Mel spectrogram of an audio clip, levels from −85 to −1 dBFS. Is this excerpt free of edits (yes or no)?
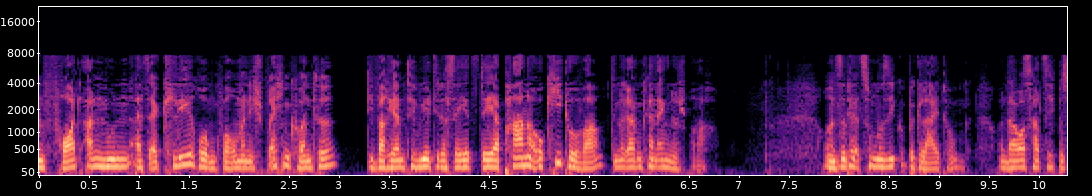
no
